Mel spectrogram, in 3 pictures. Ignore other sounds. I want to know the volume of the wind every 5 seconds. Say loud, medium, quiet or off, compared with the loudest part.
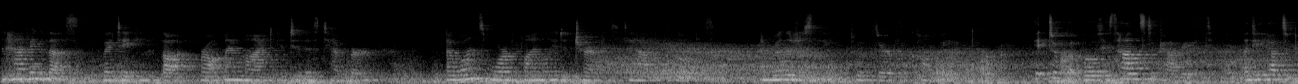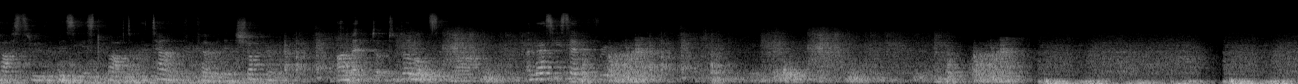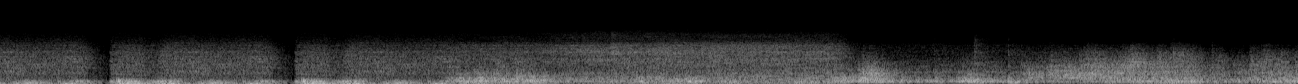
medium, loud, loud, loud, loud, loud, loud, loud.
